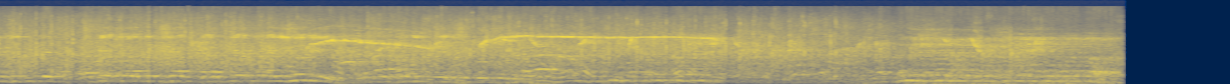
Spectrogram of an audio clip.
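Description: A large indoor crowd cheers and shouts loudly, echoing in a big hall.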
